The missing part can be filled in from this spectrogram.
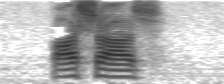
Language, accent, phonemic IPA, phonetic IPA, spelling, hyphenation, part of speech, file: Armenian, Eastern Armenian, /pɑˈʃɑɾ/, [pɑʃɑ́ɾ], պաշար, պա‧շար, noun, Hy-պաշար.ogg
- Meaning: 1. provisions, supplies 2. stock, supply, reserve 3. resource 4. surplus, excess 5. wealth (as in “inner wealth”)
